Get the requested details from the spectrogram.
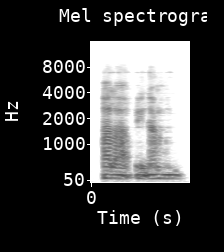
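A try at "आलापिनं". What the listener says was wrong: Not pinam. Again, you are making it ma. Pinam. Alapinam. Alapinam. Alapinam. You see, your mouth should not close. You look at my lips.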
